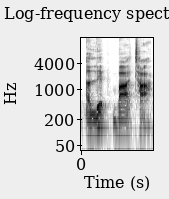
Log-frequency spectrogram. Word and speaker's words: Alip Ba Ta: How you pronounce it? Alip Ba Ta, okay?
